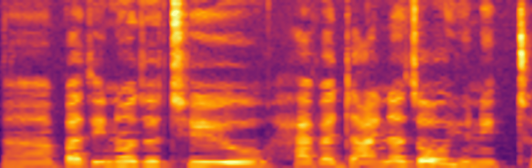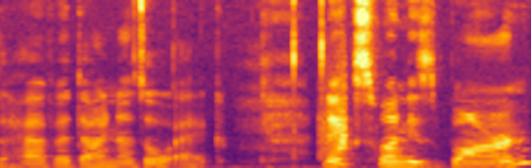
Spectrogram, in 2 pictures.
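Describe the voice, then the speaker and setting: Carrying a non-native accent, a woman talks at a fairly slow pace, her fairly high pitch kept in fairly even intonation. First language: not English. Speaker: gaming youtuber. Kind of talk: game tutorial walkthrough. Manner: halting, many fillers.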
